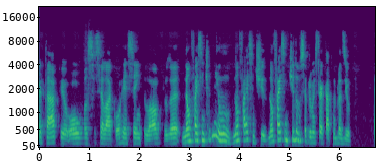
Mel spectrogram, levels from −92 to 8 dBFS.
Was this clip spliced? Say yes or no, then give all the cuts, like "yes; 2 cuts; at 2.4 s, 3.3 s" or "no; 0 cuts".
no; 0 cuts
